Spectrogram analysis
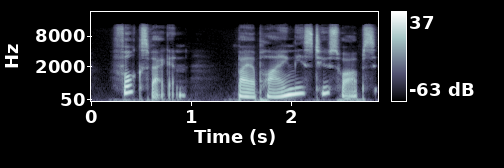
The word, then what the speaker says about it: Volkswagen: We call it a Volkswagen, but in German, that V at the beginning is an F and the W is a V. Volkswagen.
